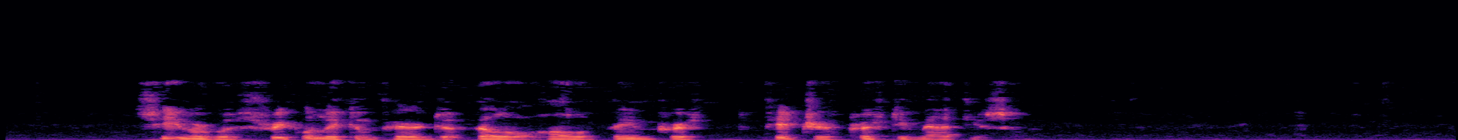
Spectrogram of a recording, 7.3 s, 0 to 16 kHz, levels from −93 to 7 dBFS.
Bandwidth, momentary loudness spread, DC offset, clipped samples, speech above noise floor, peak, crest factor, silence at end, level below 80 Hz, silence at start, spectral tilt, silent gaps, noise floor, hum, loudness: 7 kHz; 8 LU; under 0.1%; under 0.1%; 41 dB; -6 dBFS; 20 dB; 2.2 s; -52 dBFS; 0.7 s; -7.5 dB/octave; none; -64 dBFS; none; -24 LUFS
